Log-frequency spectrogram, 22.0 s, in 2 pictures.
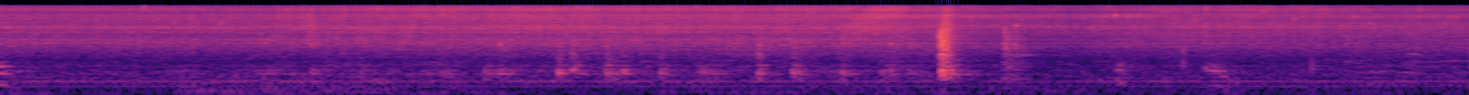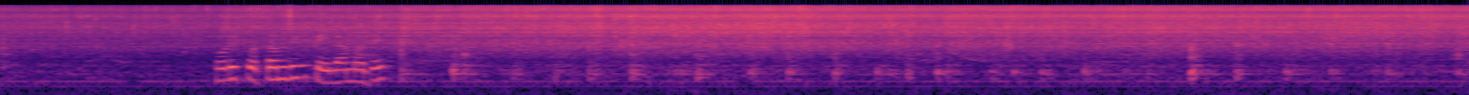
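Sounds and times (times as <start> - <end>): vegetables sizzling in hot oil: 0.0 - 22.0
wooden spoon scraping a pan: 2.0 - 7.0, 13.9 - 22.0.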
